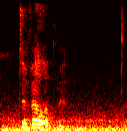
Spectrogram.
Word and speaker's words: development: So I didn't change the original stress of develop develop. So as you can hear develop I stress the second syllable and when I say development same thing stress the second syllable development.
